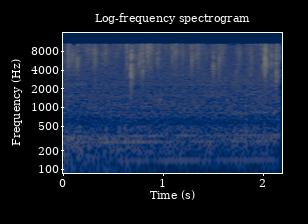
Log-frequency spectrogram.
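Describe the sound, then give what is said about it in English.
A steady, quiet trickle of running water with occasional brighter splashes, like rain runoff pouring in a city, over a low constant hum and no voices. “Oh, a little pile of water.”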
